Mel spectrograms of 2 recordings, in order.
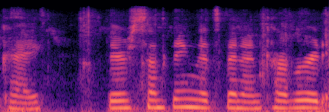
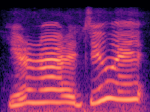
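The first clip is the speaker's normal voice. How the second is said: playful surprise; 9 semitones higher, 6 dB louder, faster than usual. Real, not acted. Child forgot magic trick.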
